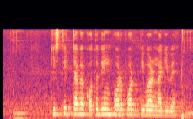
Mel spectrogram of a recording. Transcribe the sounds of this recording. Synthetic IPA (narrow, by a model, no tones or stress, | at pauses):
kɾist̪iɾʈakakɔt̪od̪inpɔɾpɔɾd̪ibaɾnaɡibe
